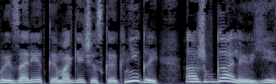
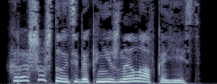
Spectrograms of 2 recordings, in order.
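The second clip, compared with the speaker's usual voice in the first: joyful; 6 semitones higher, 4 dB louder than usual. A narrator's reading. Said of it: "радостно изрекла Витка".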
